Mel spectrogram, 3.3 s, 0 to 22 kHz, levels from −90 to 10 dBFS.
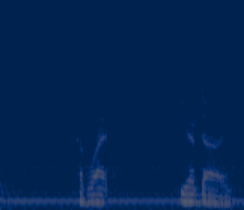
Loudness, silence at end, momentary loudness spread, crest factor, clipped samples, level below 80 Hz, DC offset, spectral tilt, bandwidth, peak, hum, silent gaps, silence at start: -67 LUFS; 0 s; 4 LU; 20 dB; under 0.1%; -88 dBFS; under 0.1%; -6 dB/octave; 19 kHz; -50 dBFS; 60 Hz at -80 dBFS; none; 0 s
